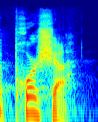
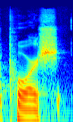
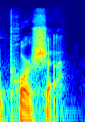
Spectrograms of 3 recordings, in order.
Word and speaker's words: Porsche: The car is a Porsche. It is not a Porsche. It is a Porsche.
